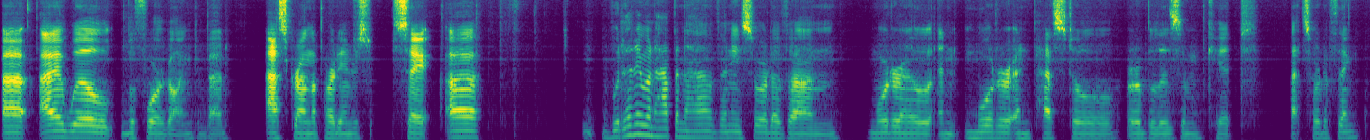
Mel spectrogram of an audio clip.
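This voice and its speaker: A woman playing a tabletop game, halting and full of questions. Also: rumbling low, fairly even intonation, a bit bright. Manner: halting, asks many questions. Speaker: player. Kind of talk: casual tabletop play.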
